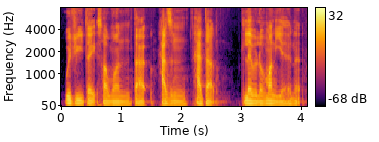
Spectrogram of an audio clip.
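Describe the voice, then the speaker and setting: A man's voice: low-pitched, level tone, normal speed, vocal fry, a little mellow, no echo, studio quality. A man with a London roadman accent chatting casually in heavy street slang, often ending on tag questions. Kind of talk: casual podcast chat.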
